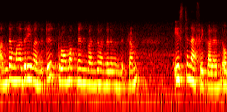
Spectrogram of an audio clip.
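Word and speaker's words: Cro-Magnons: குரோமக்னன்ஸ் அப்படின்னு சொல்லிட்டு இந்த இடத்துல ஜி இருக்கனால குரோமக்னன்ஸ் அப்படின்னு ப்ரொனவுன்ஸ் பண்ணுவோம். குரோமக்னன்ஸ் யாருன்னா இந்த ப்ரெசன்ட் மேன்.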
